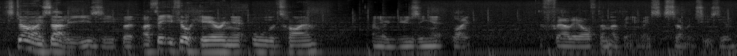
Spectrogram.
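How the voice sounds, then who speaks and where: A young British man with a bright, forceful voice and a hint of Australian in some words chats loosely with his livestream viewers. He rambles, laughs at his own jokes and thinks aloud. Soft music plays faintly behind him. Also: mid-range voice, fast talker, vocal fry. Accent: British, with occasional Australian words. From Britain. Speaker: livestream host. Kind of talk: casual chat with viewers.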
